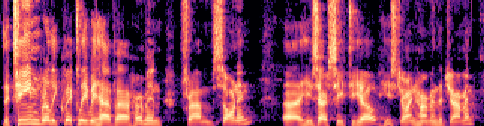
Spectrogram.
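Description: A middle-aged man pitches his company from a big stage, speaking through a headset mic. His voice sits a little high for a man and is turning hoarse as he goes. He delivers it in a brisk, persuasive sales manner, with the odd filler. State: losing his voice. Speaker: startup pitch presenter. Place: large dark conference stage.

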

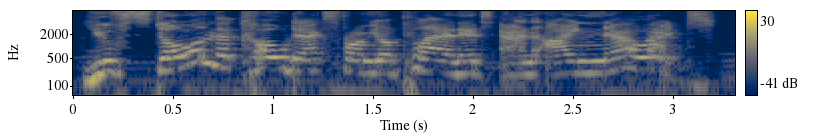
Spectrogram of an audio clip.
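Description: A man's voice: very high voice, moderate pace, pushed and bright, soft background music, heavily acted. A man voicing a bossy, irritable alien captor who scolds and gets flustered, in a Minecraft roleplay. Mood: accusing, stern. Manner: scolding, overwrought, easily flustered. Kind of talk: improvised Minecraft roleplay acting.

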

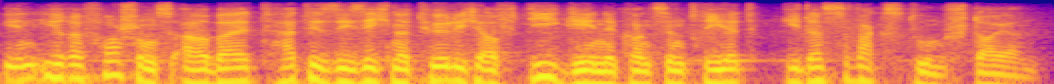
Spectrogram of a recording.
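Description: A man's voice: mid-range voice, moderate pace, dull audio, a little hiss or hum. A man reading scripted documentary narration in the role of narrator.

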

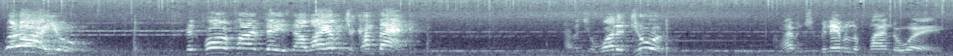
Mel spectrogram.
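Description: An actor in a 1940s radio mystery playing an obsessed, menacing ghost researcher, brooding, halting and theatrical. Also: male voice, sits high, lively intonation, pushed and bright. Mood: desperate calling. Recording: vintage 1940s radio recording, music behind.

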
